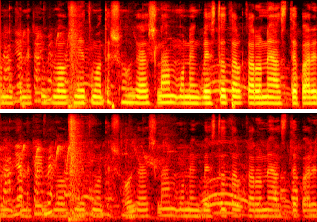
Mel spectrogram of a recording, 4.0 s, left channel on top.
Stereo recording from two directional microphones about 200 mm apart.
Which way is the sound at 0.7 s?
50° left (ahead or behind).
